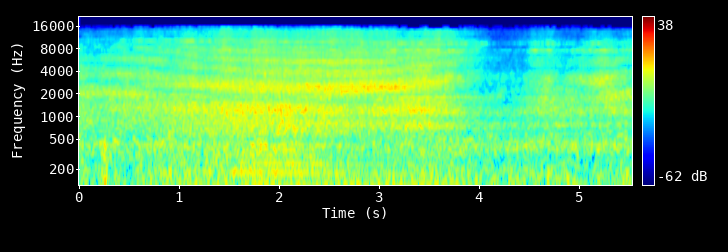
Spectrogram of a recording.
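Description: Turbine-powered radio-controlled scale Bell helicopter flying past: a high turbine whine over the rotor noise. It grows louder to a peak in the middle, then fades about four seconds in.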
